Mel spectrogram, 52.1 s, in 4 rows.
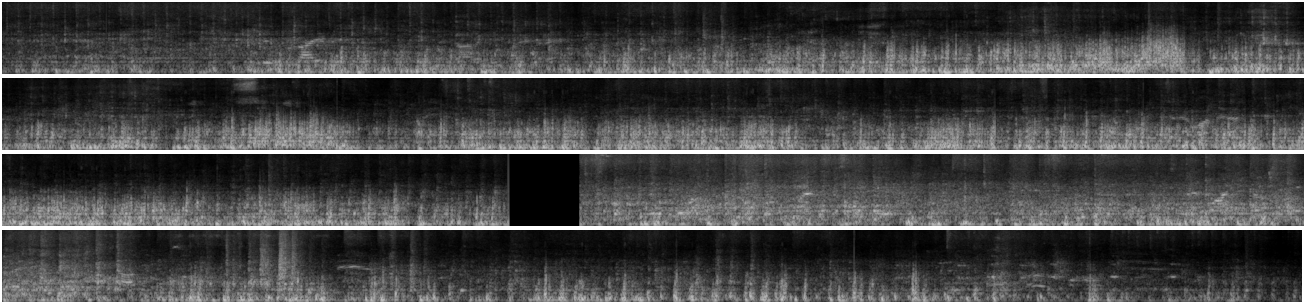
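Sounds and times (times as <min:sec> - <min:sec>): rattling clatter: 0:00.0 - 0:31.1, 0:31.8 - 0:52.0
train wheels rushing and knocking: 0:00.0 - 0:31.1, 0:31.8 - 0:52.0
wind buffeting microphone: 0:00.0 - 0:31.1, 0:31.8 - 0:52.0.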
